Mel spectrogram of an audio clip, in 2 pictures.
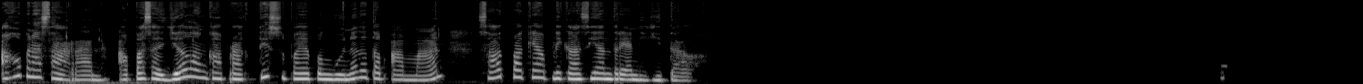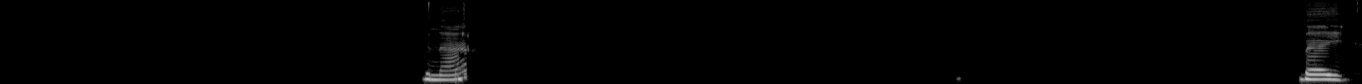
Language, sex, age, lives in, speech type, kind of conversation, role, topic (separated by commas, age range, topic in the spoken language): Indonesian, female, 20-24, Indonesia, read, expert-assistant, asker, Apa yang membuat orang di Indonesia punya cara berbeda dalam menghadapi antrian atau pelayanan publik?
